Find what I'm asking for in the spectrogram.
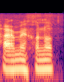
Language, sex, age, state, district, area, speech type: Assamese, male, 18-30, Assam, Charaideo, rural, spontaneous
